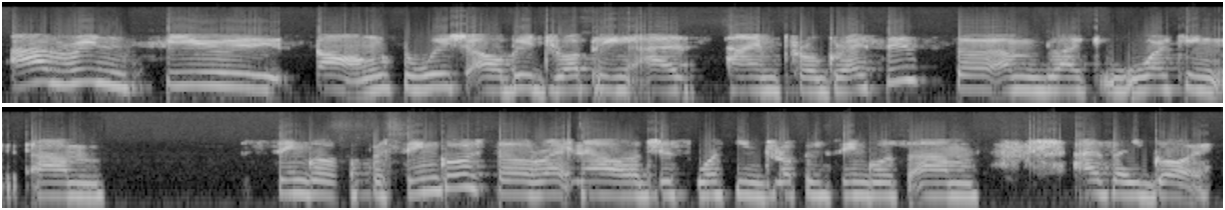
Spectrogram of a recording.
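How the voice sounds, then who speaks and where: A woman's voice: mid-range voice, fairly even intonation, unhurried, no echo, poor audio. A woman singer-songwriter talking casually in a radio interview, switching between English and another language.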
